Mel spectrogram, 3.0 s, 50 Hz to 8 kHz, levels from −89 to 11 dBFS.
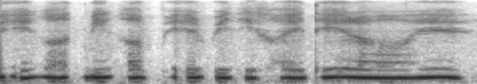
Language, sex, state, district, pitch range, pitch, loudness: Hindi, female, Arunachal Pradesh, Papum Pare, 275-290 Hz, 285 Hz, -14 LUFS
